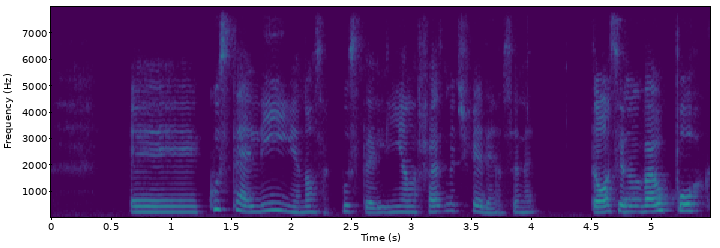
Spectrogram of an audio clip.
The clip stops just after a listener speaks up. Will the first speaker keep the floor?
Yes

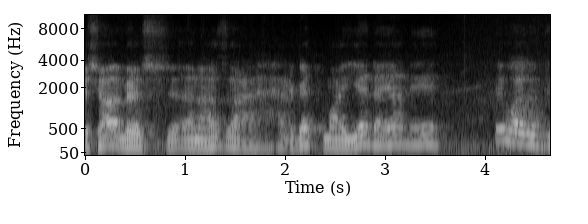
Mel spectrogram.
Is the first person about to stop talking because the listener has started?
No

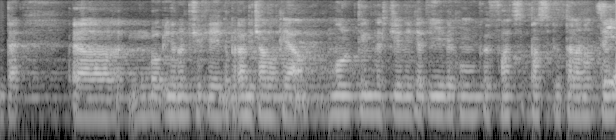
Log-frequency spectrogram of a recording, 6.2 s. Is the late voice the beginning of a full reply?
Yes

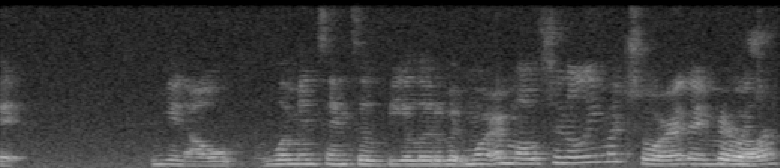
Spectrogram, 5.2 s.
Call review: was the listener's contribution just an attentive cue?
Yes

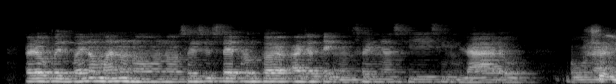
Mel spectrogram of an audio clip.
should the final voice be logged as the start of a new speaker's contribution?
Yes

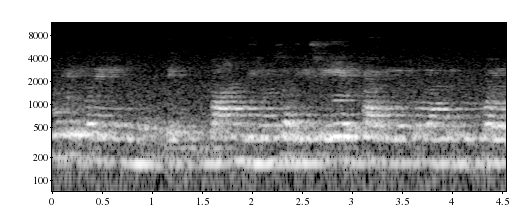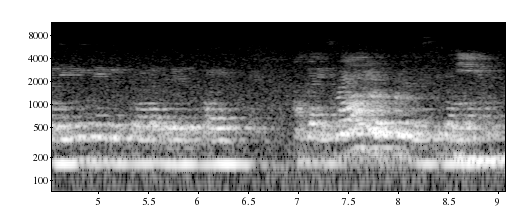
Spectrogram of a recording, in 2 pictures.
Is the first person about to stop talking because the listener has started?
No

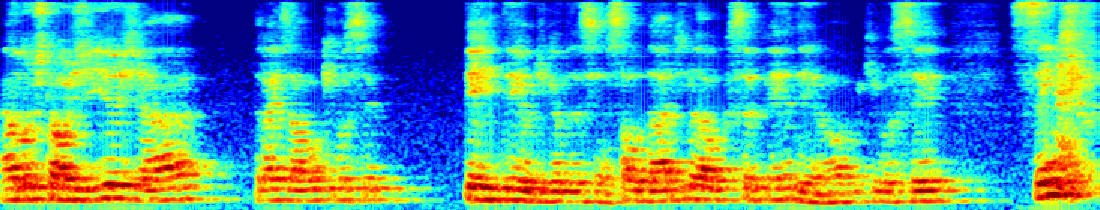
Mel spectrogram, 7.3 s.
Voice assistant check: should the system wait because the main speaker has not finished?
Yes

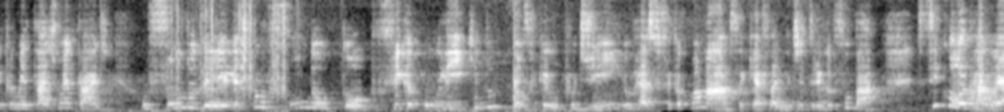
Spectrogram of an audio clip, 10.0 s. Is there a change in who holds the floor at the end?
No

